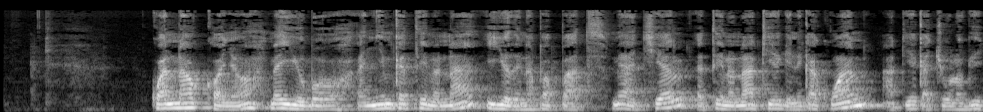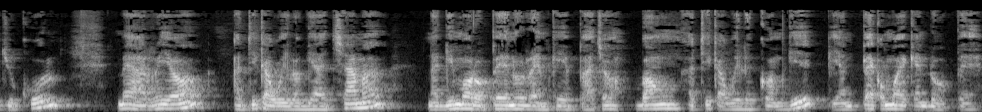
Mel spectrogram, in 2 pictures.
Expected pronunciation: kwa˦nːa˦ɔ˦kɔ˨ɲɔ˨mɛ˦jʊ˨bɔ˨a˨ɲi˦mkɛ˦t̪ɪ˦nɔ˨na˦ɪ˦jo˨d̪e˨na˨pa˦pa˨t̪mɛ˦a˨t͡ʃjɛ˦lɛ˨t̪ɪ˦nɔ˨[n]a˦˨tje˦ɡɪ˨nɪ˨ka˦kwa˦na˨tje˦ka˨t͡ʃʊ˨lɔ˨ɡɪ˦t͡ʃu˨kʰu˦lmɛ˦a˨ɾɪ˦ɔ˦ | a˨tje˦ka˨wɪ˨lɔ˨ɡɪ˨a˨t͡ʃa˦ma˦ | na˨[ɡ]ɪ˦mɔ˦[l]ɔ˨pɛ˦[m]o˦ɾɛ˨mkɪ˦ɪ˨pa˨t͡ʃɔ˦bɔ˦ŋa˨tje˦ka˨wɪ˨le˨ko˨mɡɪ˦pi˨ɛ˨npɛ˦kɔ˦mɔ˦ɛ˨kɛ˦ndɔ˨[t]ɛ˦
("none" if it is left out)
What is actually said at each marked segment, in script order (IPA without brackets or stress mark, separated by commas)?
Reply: n, ɡ, ɾ, n, p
